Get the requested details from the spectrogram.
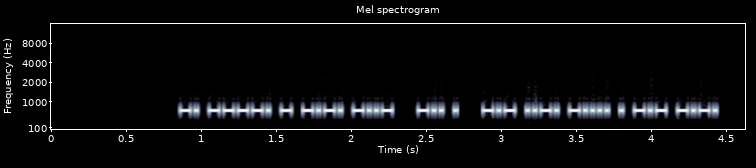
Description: Morse code, heard as a keyed tone, about 46 wpm, 700 Hz. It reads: N9TCX DE KF6EKC
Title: USA Callsign DE Callsign 50wpm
